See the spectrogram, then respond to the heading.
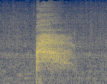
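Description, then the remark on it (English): A short burst of hot water gushing from a tap into a bathtub the speaker is sitting in, added to heat the bath. It starts abruptly, rushes for about half a second, then tapers off into quiet. “oh, I got to put some hot water in this bitch and get some water, get a drink of water.”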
